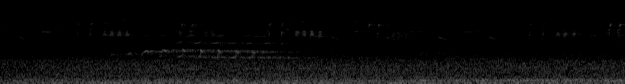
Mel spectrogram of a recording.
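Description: Small birds calling in woodland: a run of short, high chirps and trills repeated every second or so, with one longer, lower call about a second in, over a faint low background hum of outdoor noise.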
